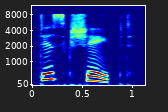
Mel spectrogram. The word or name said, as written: disk-shaped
